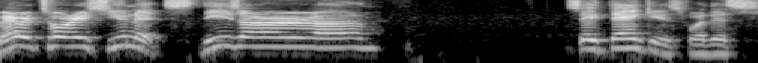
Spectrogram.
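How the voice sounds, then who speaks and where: A man's bright, sharp tone with very wide pitch swings. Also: very clean recording, silent background. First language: not English. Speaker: event host reading award lists. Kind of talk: awards ceremony livestream. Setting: live stream.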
